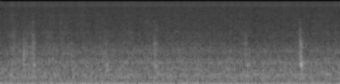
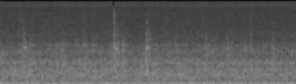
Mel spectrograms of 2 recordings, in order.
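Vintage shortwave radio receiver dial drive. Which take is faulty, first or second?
second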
